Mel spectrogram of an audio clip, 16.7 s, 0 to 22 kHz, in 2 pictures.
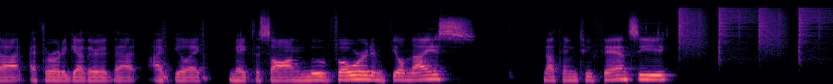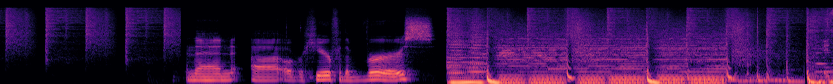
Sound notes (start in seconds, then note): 5.4 keyboard clicking; 6.6 electronic music; 12.8 electronic music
